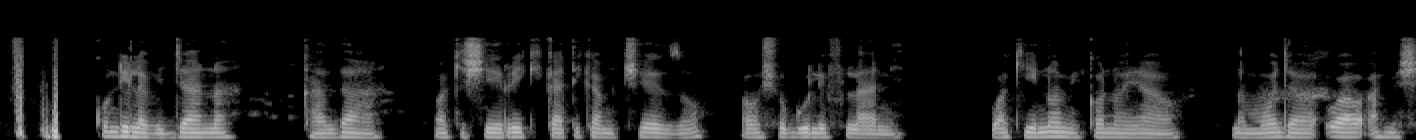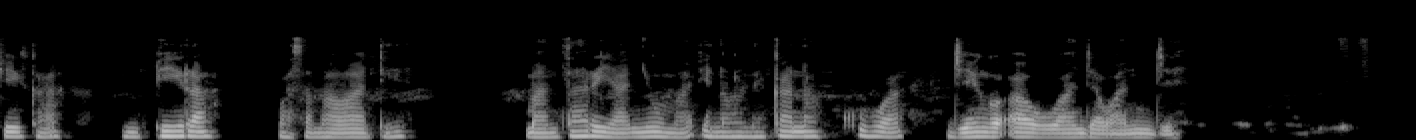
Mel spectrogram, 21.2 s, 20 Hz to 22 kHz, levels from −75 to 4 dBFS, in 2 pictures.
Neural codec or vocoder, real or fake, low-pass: none; real; 7.2 kHz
